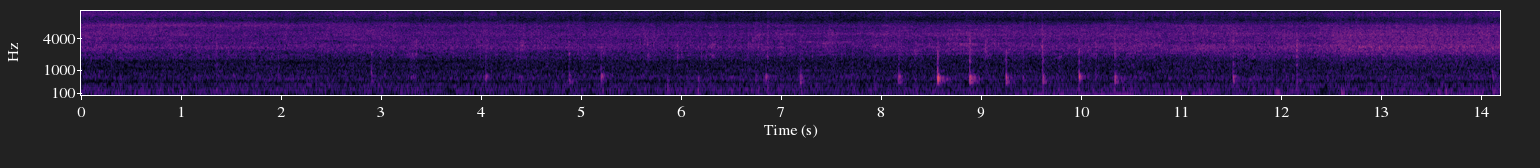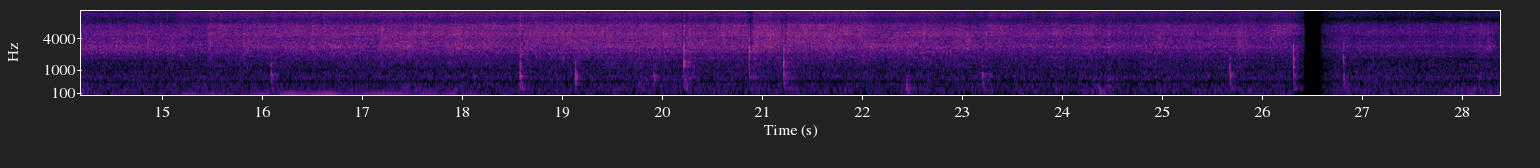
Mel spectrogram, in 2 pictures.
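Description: Chopped onions frying in butter and chilli powder in a nonstick pan: a steady sizzle, with a spatula scraping and clicking against the pan at times as they are stirred in. The sound drops out for an instant near the end.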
